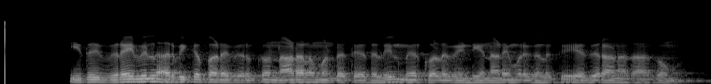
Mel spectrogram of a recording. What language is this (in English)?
Tamil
